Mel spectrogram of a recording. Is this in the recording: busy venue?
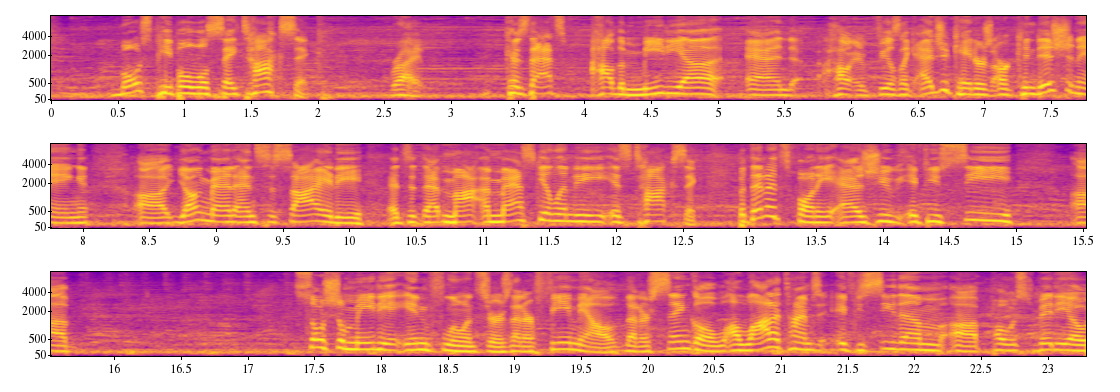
yes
